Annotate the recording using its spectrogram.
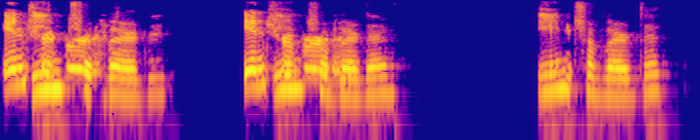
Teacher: So introverted. So it's going to be first syllable stress. So you want to make sure in is the one that's stressed.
